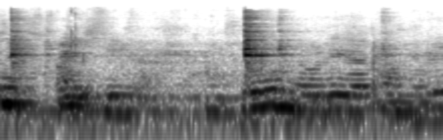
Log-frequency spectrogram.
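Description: Dishes and cutlery clinking at a dinner table, with two sharp clinks about a second apart, over people talking.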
